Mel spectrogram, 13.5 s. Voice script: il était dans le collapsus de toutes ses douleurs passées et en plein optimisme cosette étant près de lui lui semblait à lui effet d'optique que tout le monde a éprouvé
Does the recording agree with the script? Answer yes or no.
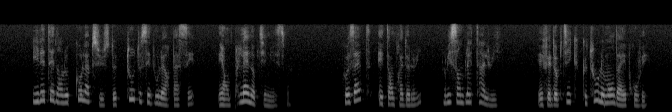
yes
